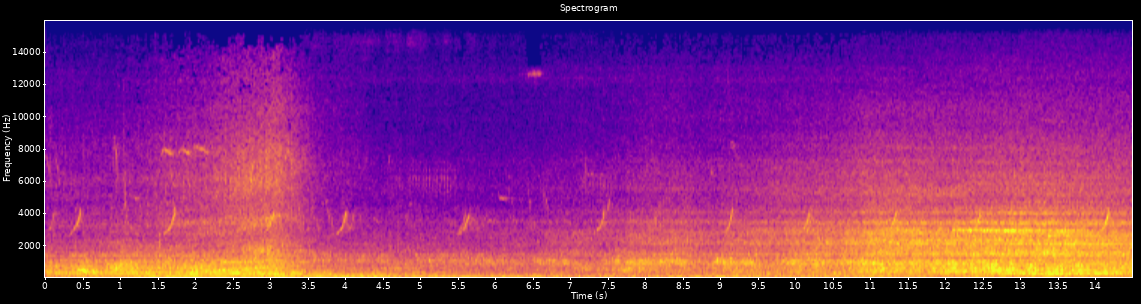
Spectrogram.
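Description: Double-deck regional express train pulling into the station, its running noise growing louder over the last few seconds. Brakes squeal with a steady high tone as it slows to stop.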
